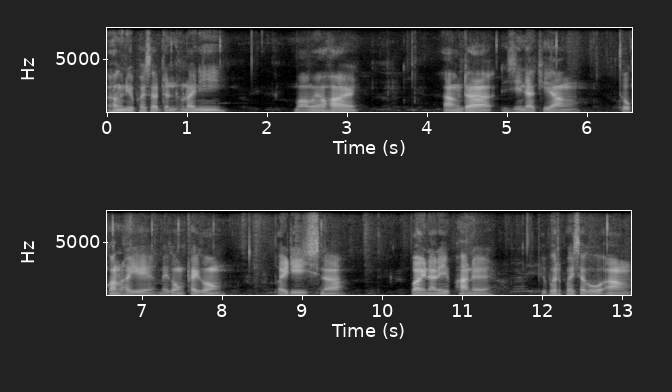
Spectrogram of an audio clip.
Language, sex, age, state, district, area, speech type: Bodo, male, 60+, Assam, Chirang, rural, spontaneous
